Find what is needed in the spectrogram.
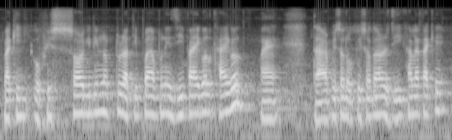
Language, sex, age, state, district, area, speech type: Assamese, male, 18-30, Assam, Nagaon, rural, spontaneous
